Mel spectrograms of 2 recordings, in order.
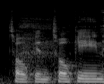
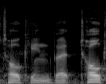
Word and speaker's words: Tolkien: Tolkien. Well, Tolkien is how the Brits pronounce it. I used to pronounce Tolkien, but now because it's actually, they say Tolkien.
